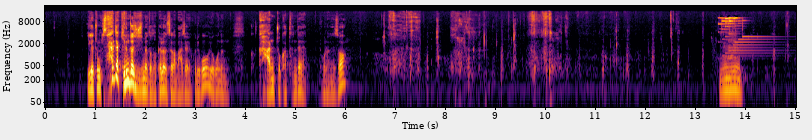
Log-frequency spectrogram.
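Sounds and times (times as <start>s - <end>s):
chewing with mouth clicks: 6.5s - 13.5s, 14.4s - 15.0s
short loud ringing chime: 13.5s - 15.0s.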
